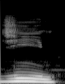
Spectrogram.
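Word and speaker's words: جيم: হলে ভুল হয়ে যাবে সর্বপ্রথমে এক নম্বর হচ্ছে জিম এক নম্বর হচ্ছে জিম আর দুই নম্বর হচ্ছে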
